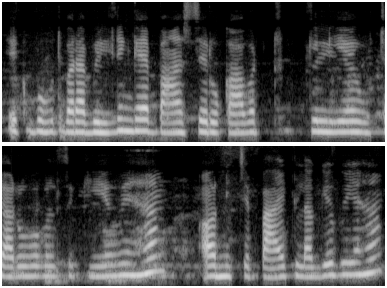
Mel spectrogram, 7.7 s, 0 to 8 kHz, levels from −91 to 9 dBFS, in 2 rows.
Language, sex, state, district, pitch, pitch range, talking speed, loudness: Hindi, female, Bihar, West Champaran, 225 Hz, 215-240 Hz, 170 wpm, -16 LUFS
